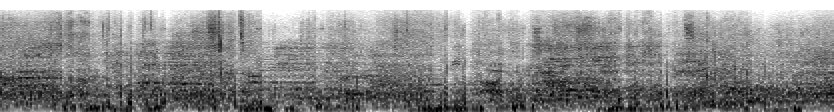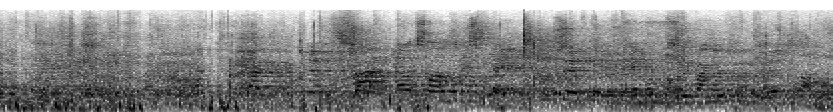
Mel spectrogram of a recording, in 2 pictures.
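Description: Children's voices chattering over one another in a sports hall, with scattered dull thuds on the floor.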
